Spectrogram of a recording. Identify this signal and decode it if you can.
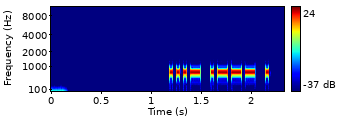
Morse code, heard as a keyed tone, about 34 wpm, 700 Hz. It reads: VJE
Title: USA Call Sign Postfixes - 3 Letters 35wpm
